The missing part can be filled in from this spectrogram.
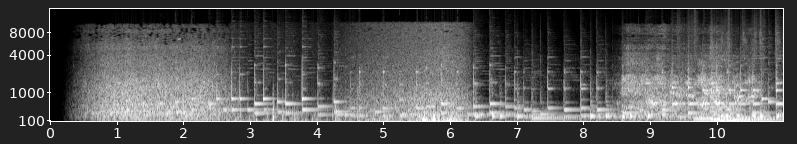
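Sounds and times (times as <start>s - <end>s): upbeat marimba music: 1.6s - 11.0s
lion roaring: 8.5s - 10.7s.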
